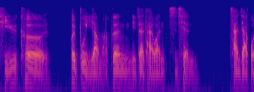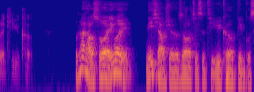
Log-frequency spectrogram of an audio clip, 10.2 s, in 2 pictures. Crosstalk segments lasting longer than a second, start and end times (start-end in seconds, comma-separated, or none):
none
